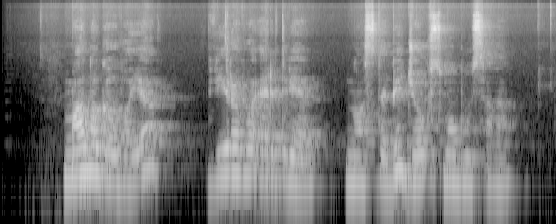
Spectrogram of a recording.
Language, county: Lithuanian, Vilnius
